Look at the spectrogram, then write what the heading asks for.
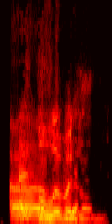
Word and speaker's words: aluminum: IAM depending on how you would like to pronounce it aluminum we're not savages as a minium is the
